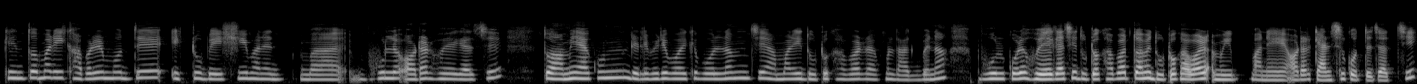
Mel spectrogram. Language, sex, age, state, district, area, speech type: Bengali, female, 18-30, West Bengal, South 24 Parganas, rural, spontaneous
